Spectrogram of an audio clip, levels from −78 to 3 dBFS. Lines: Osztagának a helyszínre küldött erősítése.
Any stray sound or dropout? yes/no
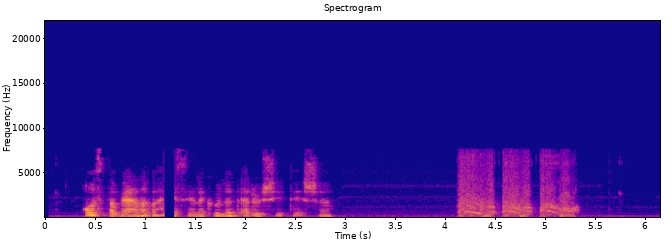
yes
